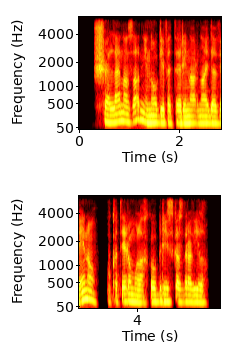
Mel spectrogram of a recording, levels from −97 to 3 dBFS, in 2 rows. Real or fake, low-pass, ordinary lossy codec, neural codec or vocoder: real; 5.4 kHz; none; none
